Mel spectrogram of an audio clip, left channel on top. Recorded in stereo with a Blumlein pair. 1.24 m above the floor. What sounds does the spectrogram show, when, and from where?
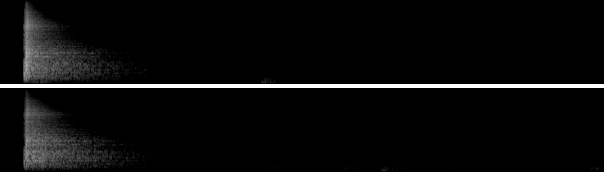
0.2 s a clap: 25° left, 0.6 m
